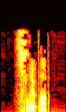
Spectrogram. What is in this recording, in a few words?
"slip up", english; nouns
